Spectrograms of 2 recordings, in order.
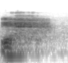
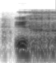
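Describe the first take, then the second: First: A soft breathy h sound follows the vowel. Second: A rough scraping kh sound follows the vowel. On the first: The speaker calls it wrong. "nggak boleh ih" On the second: The speaker calls it right. "ngeres dibaca"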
